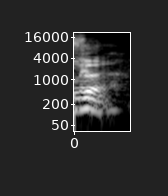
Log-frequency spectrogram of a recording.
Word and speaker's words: sliver: It's not with a th, it's with a v. Sliver.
